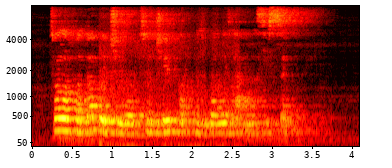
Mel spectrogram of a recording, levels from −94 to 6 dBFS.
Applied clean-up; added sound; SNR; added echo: neural separator model SepFormer DNS4.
